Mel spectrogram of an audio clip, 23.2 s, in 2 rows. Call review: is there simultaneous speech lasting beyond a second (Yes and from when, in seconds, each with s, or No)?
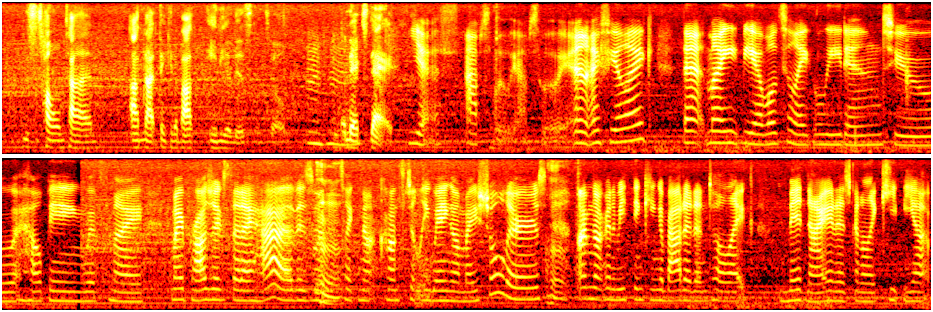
No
